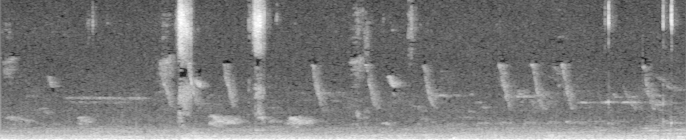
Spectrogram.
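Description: Faint bird chirping: many short, high chirps scattered throughout, over a low steady background noise.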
